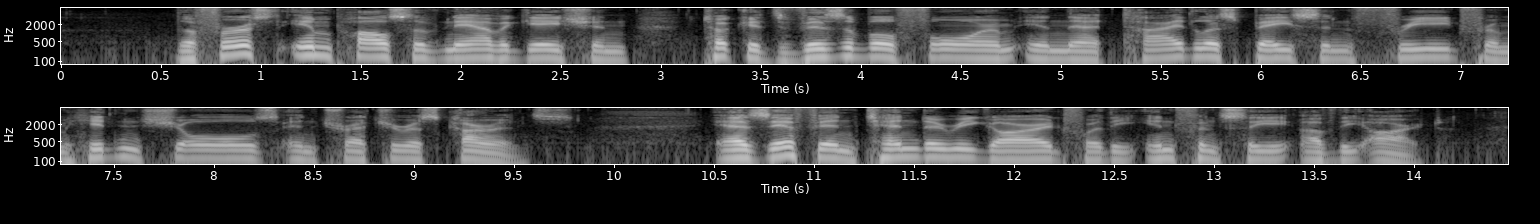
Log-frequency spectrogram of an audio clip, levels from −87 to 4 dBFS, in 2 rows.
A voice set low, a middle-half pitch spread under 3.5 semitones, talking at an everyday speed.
No: low, 125 Hz; average, 2.9 semitones; slow, 130 wpm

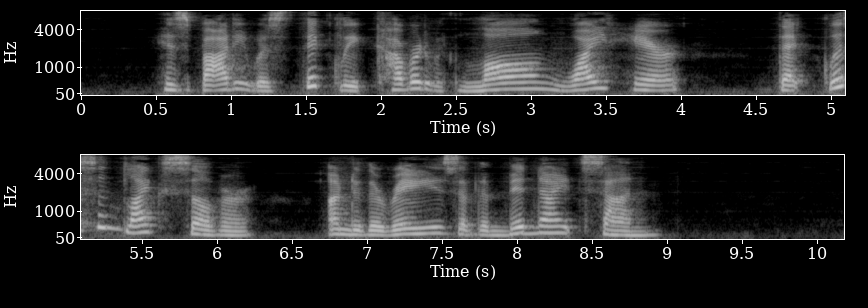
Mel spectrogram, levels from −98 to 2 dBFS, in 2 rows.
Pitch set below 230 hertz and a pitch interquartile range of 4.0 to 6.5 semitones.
Yes: medium, 185 Hz; wide, 5.6 semitones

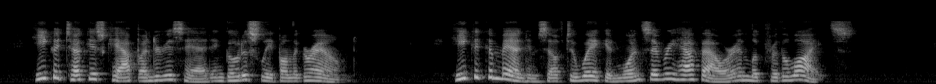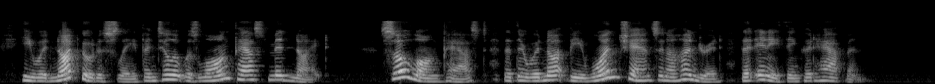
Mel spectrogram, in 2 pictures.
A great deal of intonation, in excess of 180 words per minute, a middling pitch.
Yes: wide, 6.0 semitones; average, 190 wpm; medium, 175 Hz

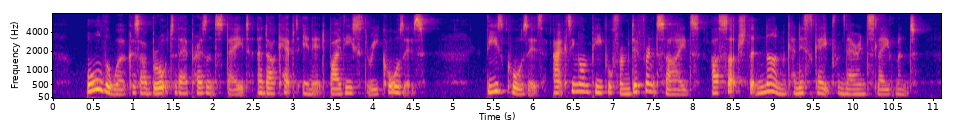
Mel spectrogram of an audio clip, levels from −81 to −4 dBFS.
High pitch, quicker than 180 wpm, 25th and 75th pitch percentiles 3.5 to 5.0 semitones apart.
Yes: high, 195 Hz; average, 190 wpm; average, 3.8 semitones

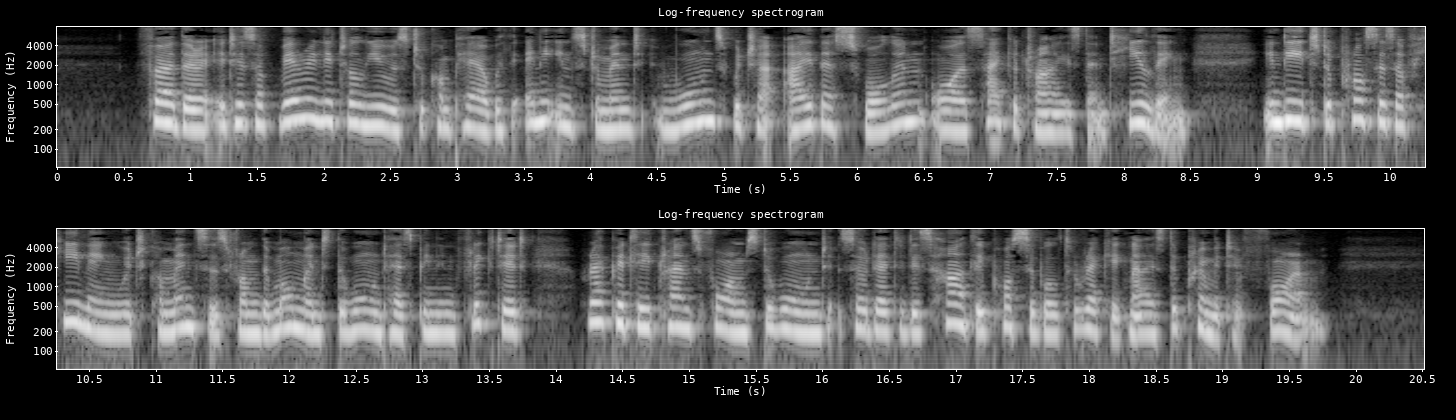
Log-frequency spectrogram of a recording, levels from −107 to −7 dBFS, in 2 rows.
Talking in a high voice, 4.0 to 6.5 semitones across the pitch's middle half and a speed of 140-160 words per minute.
Yes: high, 220 Hz; average, 4.4 semitones; average, 150 wpm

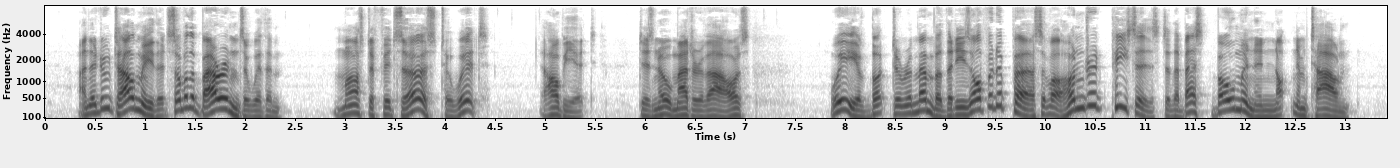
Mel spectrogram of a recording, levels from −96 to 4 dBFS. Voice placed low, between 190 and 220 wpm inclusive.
No: medium, 145 Hz; average, 200 wpm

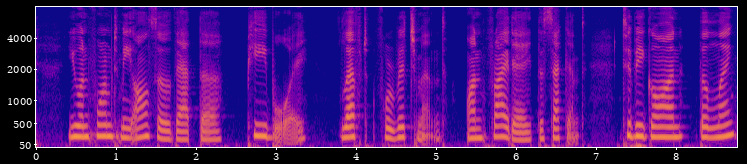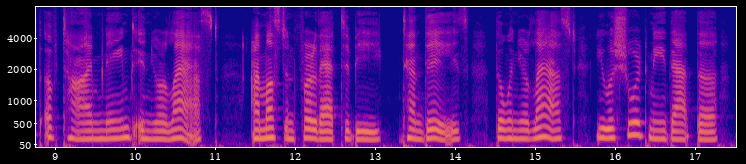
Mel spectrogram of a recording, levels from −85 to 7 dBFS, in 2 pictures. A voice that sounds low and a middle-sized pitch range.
No: high, 195 Hz; average, 3.7 semitones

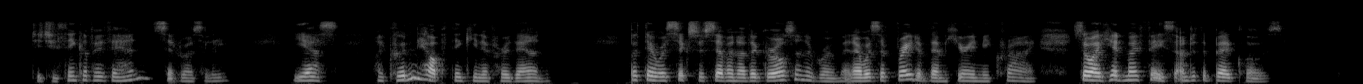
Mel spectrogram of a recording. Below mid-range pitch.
No: medium, 170 Hz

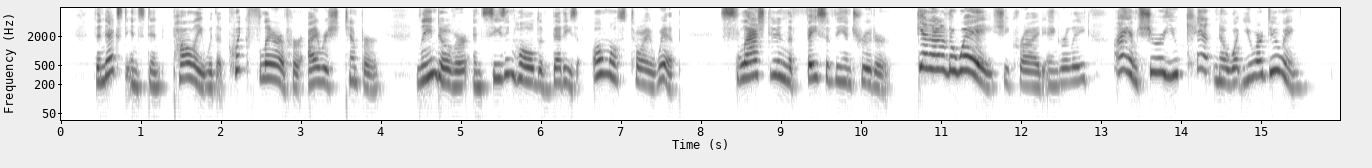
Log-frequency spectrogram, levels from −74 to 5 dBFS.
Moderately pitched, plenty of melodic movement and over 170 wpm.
No: high, 240 Hz; wide, 7.9 semitones; average, 180 wpm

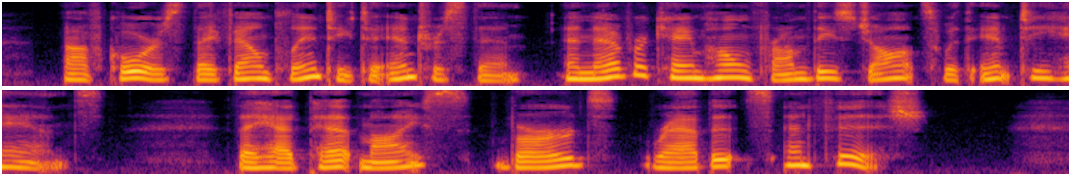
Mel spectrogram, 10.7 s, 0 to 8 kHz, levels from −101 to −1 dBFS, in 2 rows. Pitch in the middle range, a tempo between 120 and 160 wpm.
Yes: medium, 180 Hz; average, 145 wpm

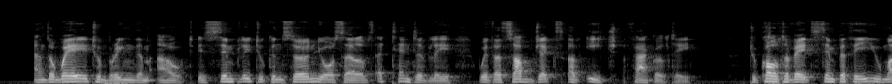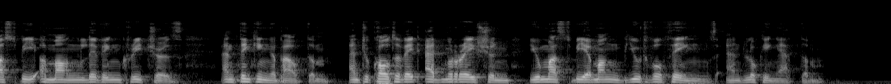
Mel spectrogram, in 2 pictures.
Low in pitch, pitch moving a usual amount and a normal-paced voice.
Yes: low, 115 Hz; average, 3.1 semitones; average, 155 wpm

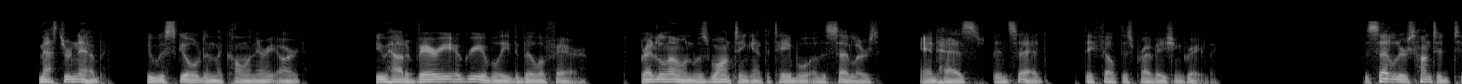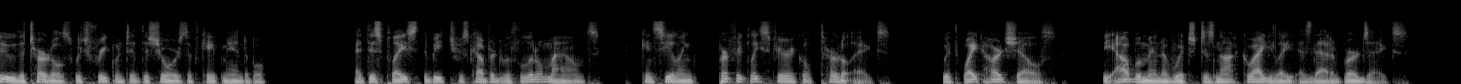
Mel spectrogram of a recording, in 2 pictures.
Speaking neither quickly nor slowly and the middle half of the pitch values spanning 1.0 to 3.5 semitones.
Yes: average, 170 wpm; narrow, 2.6 semitones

